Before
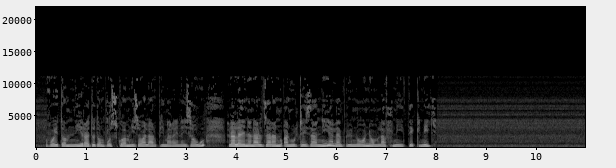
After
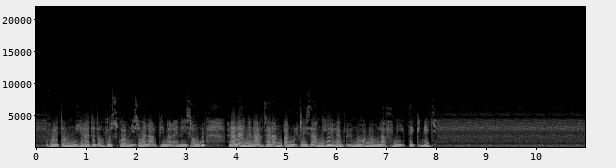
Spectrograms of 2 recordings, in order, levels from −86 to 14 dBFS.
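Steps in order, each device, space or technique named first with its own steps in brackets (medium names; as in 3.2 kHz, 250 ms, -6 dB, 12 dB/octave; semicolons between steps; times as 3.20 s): barber-pole flanger into a guitar amplifier (endless flanger 2.2 ms -2.8 Hz; saturation -30 dBFS, distortion -10 dB; cabinet simulation 82–4000 Hz, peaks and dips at 190 Hz +4 dB, 330 Hz +7 dB, 2.9 kHz +9 dB); trim +3 dB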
